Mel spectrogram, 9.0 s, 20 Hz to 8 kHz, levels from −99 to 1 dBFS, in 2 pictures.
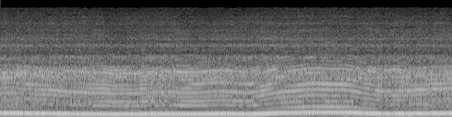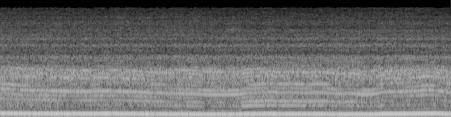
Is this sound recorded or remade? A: recorded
